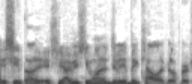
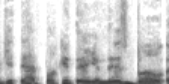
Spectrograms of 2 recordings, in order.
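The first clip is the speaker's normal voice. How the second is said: stern; 6 semitones higher, slower than usual. Retold or imitated. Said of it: "I'm like".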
